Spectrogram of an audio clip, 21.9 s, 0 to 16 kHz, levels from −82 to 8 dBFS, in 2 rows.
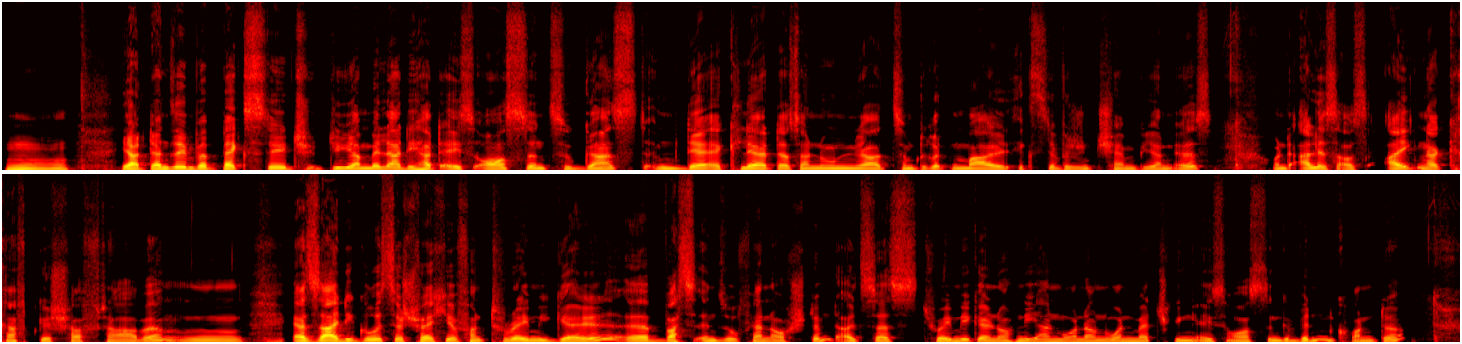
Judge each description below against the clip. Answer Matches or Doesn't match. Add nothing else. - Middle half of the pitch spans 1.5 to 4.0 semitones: Doesn't match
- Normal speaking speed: Matches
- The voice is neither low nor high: Doesn't match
